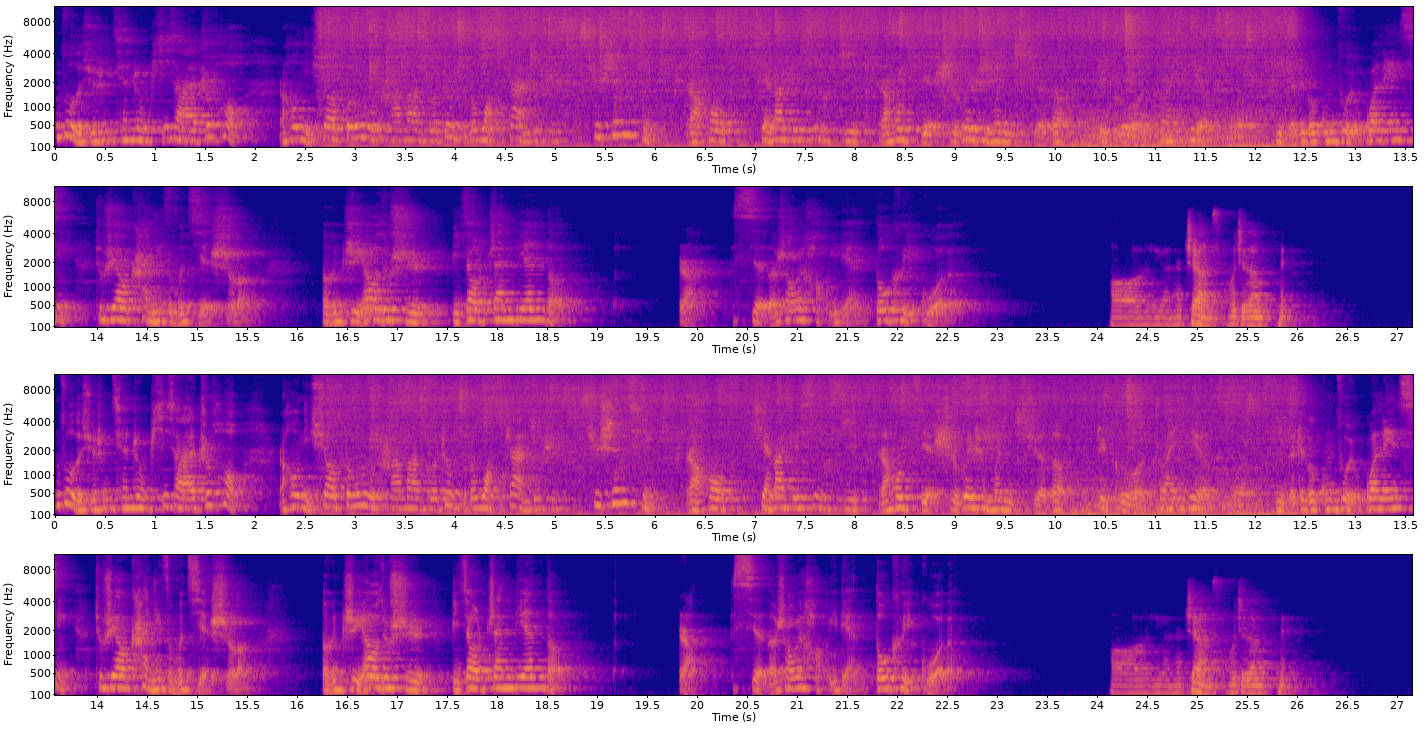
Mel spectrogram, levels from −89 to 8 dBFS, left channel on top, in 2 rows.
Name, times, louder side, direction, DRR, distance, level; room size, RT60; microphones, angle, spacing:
voice 1, 0.0-6.0 6.3-10.1 10.4-11.9 12.2-15.5 16.2-17.3 17.5-18.6 19.8-20.0 20.3-22.6, right 2 dB, 80° right, 6 dB, 1.2 m, -27 dB
sound 1, 2.6-12.4, left 1 dB, 85° left, 4.4 m, -30 dB
voice 2, 24.1-25.9, left 2 dB, 25° left, 7 dB, 0.8 m, -29 dB
16.5 x 7.9 x 3.2 m, 1.0 s
head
